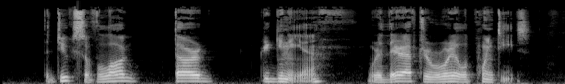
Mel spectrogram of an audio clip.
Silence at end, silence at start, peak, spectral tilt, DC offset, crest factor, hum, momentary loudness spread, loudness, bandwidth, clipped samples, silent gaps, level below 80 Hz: 0.35 s; 0.45 s; 0 dBFS; -4 dB/octave; under 0.1%; 18 dB; none; 14 LU; -16 LUFS; 16 kHz; under 0.1%; none; -46 dBFS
